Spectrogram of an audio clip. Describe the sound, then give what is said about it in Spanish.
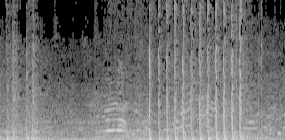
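Rapid bursts of gunfire, fired into the air inside Kabul airport in Afghanistan as the army tries to disperse thousands of people, crack out in quick succession, with a dense run of sharp shots in the second half, over a noisy crowd with voices shouting in the background. “Son los tiros lanzados al aire dentro de ese aeropuerto que intentaban el ejército con él dispersar a miles de personas.”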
